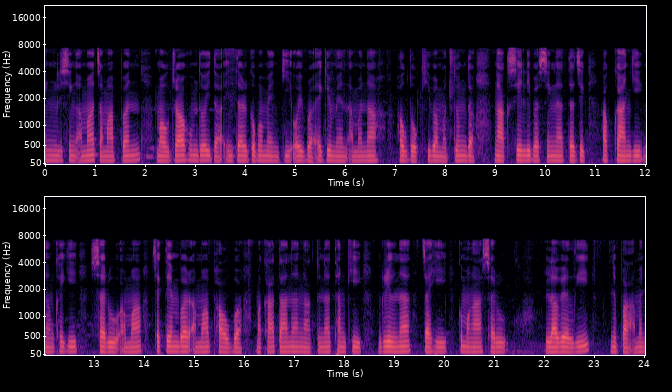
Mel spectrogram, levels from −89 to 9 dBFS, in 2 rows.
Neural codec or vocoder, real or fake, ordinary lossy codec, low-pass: none; real; none; 7.2 kHz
